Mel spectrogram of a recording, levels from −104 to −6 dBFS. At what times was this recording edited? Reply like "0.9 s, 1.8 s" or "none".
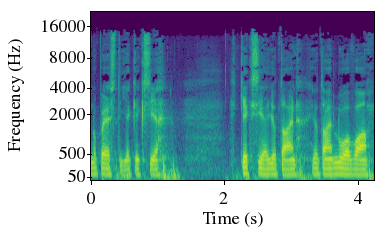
none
